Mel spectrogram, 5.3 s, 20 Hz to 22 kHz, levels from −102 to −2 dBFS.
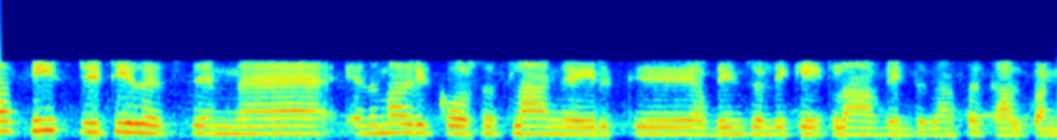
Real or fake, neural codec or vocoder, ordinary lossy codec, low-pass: real; none; none; 3.6 kHz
